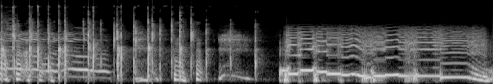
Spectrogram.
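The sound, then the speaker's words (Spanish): Irregular rounds of audience hand clapping for everyone fill the first half over a faint wavering tone, then give way to a loud, sustained, warbling tonal sound with gliding pitch for the rest. “Muy bien, un aplauso para todos.”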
